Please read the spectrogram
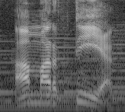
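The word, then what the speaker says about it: hamartia: Y me encontré con dos palabras, una es amartilla, así como lo escucha, amartía, amartía con acento en la híbera.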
